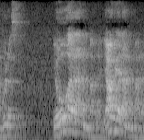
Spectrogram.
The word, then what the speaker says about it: 야훼: 하나님이시니 그래서 여호와 하나님은 독일 사람들이 히브리어를 번역하면서 야훼라는 발음을 독일식 발음으로 제호바, 여호와 이렇게 해가지고 지금 제호바 이렇게 여호와 됐지만 우리는 야훼 하나님으로 명명하는 것이 옳습니다. 그것이 더 히브리어 원어에 가깝고 그래서 야훼 하나님이다.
